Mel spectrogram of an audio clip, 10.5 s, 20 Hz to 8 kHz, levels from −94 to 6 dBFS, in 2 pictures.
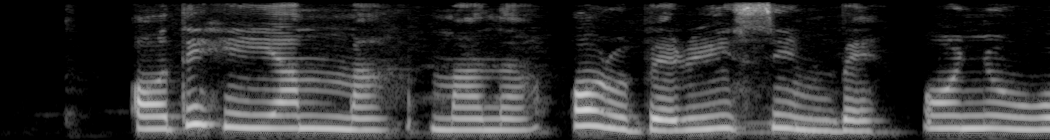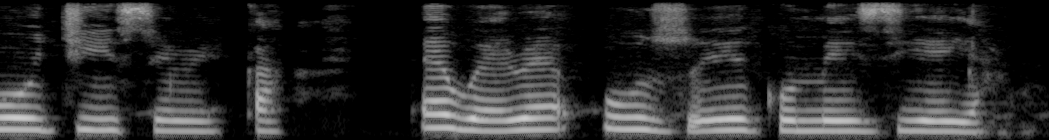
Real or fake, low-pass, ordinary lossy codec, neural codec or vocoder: real; 7.2 kHz; none; none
